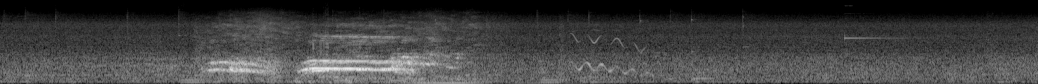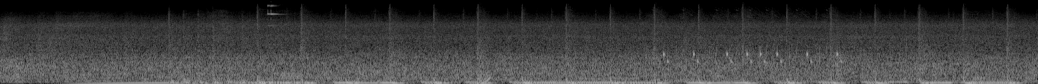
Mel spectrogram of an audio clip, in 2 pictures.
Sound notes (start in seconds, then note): 16.7 splash! Splash! Splash! Splash!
